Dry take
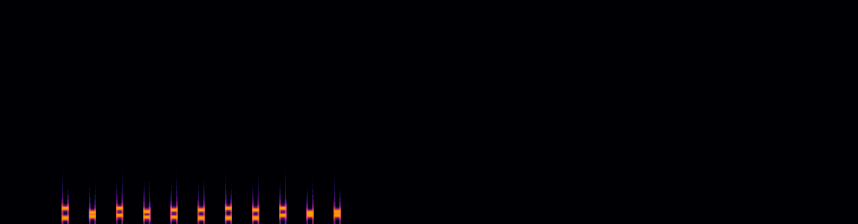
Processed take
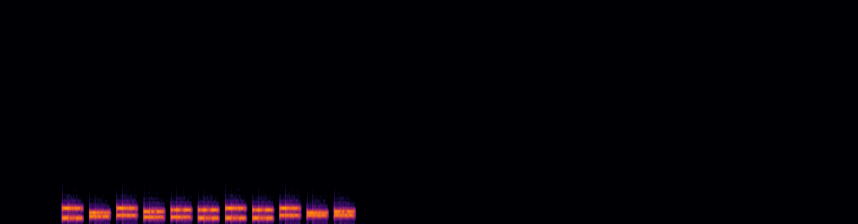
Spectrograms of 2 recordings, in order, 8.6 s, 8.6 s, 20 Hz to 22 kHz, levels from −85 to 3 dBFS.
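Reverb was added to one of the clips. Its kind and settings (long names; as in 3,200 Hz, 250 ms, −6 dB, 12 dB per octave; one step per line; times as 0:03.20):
reverb whose tail is shaped and stops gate 160 ms flat, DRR −3 dB
level −6 dB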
